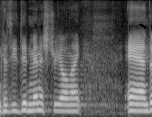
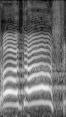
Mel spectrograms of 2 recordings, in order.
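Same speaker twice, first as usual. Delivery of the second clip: high, loud frightened cry; mock fright; 13 semitones higher, 12 dB louder, slower than usual. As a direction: shriek as if seeing a ghost, hammed up. Disciples see figure walking on water.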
